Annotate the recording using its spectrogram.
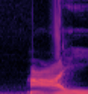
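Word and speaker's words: عين: এরপর হচ্ছে 4 আলিফ টান, আইন। হলকের মধ্যভাগ হতে, অর্থাৎ গলার মধ্যভাগ হতে এটি উচ্চারণ হবে, আইন, আইন, আইন, আইন।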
